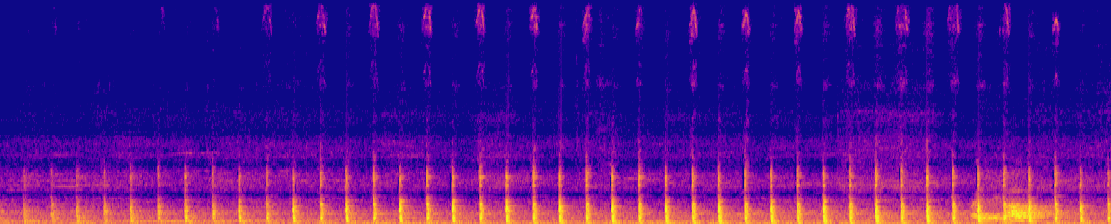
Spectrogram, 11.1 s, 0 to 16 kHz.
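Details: 2011 Hyundai i30 2.0 petrol, car rocked in workshop yard, customer reports knocking over rough pavement: sharp regular knocks about twice a second; worn stabilizer links and anti-roll bar bushes.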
